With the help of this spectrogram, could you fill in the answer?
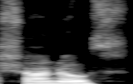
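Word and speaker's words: sean-nós: I mean, I was interested when you said, I didn't know what, am I saying it right? Shanos? Yes, in fact, it's very funny because a guy interviewed me long ago on radio in America.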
